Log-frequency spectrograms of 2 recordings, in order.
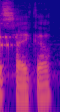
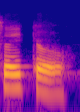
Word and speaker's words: Seiko: feel okay let's go psycho thank you so far is pronounced Seiko right it's pronounced Seiko okay they've literally said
